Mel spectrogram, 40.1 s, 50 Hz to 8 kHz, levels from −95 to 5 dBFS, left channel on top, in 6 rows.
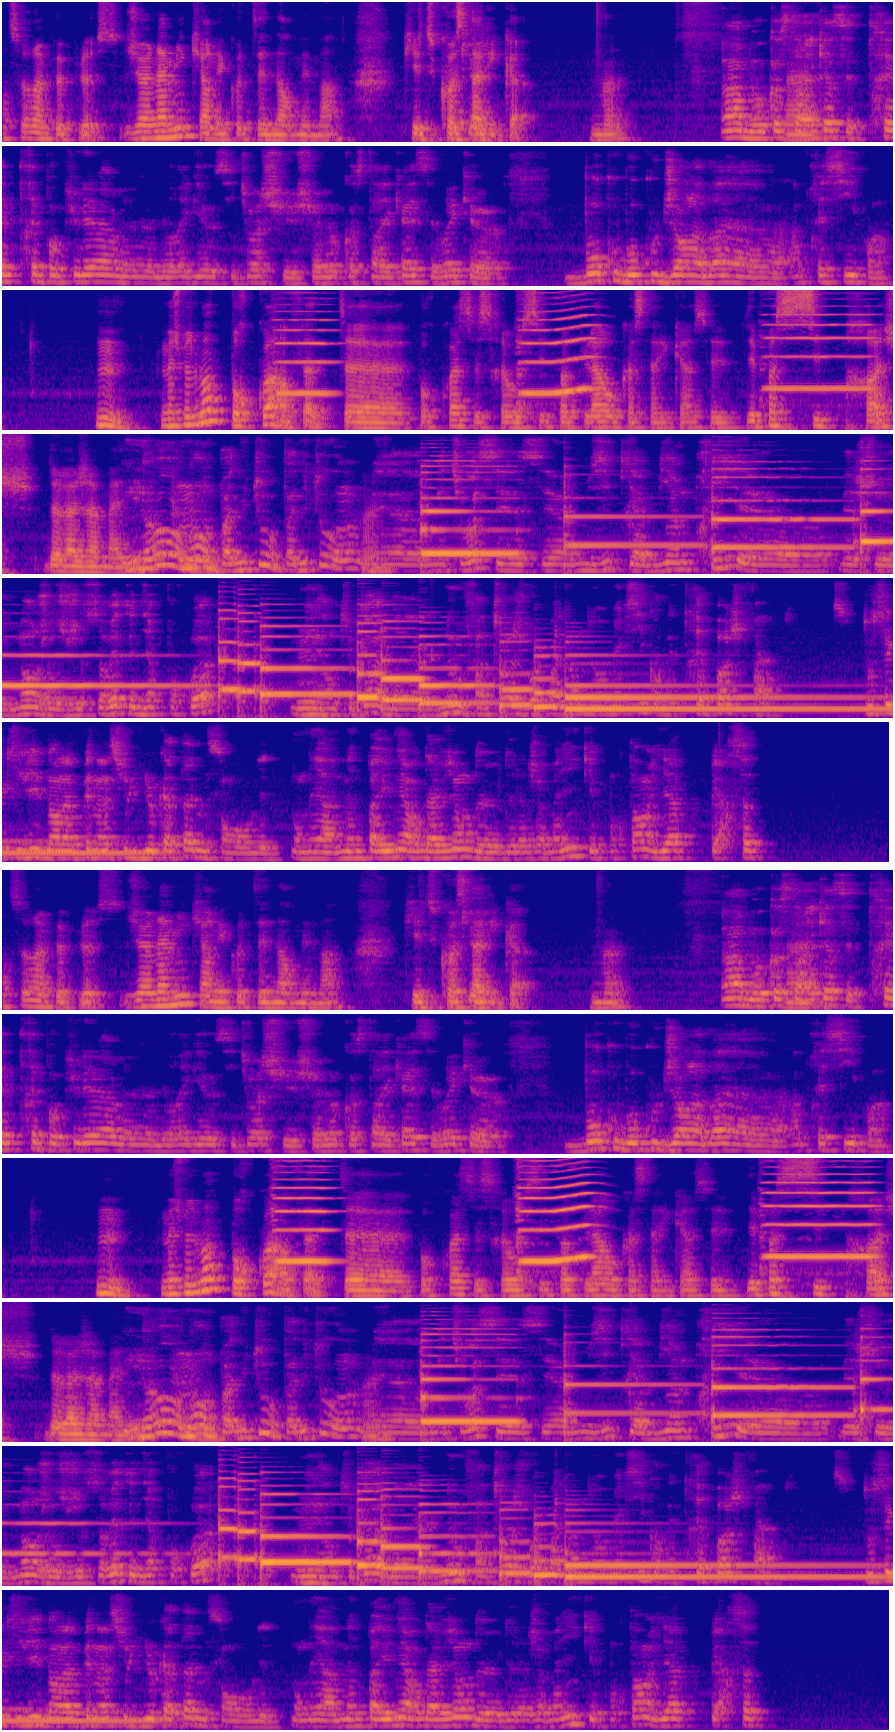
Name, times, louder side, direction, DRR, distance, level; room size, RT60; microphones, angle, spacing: voice 1, 0.0-3.9 4.4-4.7 5.9-6.1 14.1-21.1 21.4-21.6 22.7-22.9 28.9-29.2, left 1 dB, 85° left, 1.8 m, -31 dB
voice 2, 3.3-3.7 5.4-10.6 10.9-13.3 20.9-28.4 28.9-32.6 33.0-39.1, left 1 dB, 20° left, 2.4 m, -35 dB
sound 1, 15.4-15.9 17.2-17.9 19.0-20.0, right 6 dB, 35° right, 1.0 m, -23 dB
sound 2, 23.2-23.9 24.3-34.6, equal, 5° right, 2.0 m, -26 dB
8.0 x 7.7 x 2.6 m
head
